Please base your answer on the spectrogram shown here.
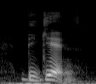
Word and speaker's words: begin: For example, begin. Begin has 2 syllables, begin, and it's a verb, so the stress is going to go on the last syllable.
